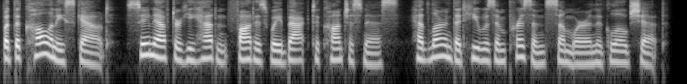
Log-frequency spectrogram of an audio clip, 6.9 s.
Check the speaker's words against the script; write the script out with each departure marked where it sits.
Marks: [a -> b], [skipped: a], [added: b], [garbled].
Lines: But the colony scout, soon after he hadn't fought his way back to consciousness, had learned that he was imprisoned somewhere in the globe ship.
But the colony scout, soon after he hadn't fought his way back to consciousness, had learned that he was imprisoned somewhere in the globe ship.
